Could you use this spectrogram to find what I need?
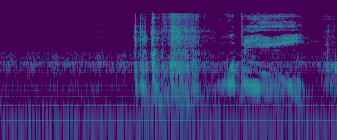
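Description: A cartoon cannon fires with a short blast.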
